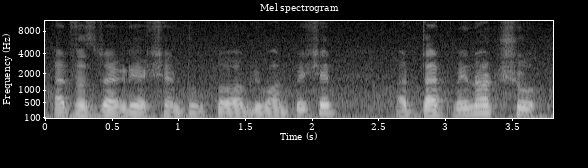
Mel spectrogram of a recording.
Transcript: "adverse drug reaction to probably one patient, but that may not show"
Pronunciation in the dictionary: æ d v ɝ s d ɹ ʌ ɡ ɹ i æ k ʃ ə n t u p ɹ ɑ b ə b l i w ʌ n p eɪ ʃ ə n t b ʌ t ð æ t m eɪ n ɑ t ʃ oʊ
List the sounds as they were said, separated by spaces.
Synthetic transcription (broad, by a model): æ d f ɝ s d ʌ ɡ ɹ i æ k ʃ ə n t u p ɹ ɑ b ə b l i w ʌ n p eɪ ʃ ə n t b ʌ t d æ t m eɪ n ɑ t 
